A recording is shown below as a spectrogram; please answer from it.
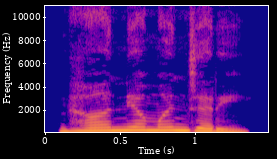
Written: ಧಾನ್ಯಮಂಜರಿ

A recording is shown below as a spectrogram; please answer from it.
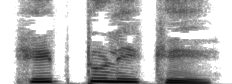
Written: ಹಿಟ್ಟಳಿಕೆ

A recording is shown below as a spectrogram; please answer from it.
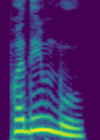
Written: ಪದಿಂಬು

